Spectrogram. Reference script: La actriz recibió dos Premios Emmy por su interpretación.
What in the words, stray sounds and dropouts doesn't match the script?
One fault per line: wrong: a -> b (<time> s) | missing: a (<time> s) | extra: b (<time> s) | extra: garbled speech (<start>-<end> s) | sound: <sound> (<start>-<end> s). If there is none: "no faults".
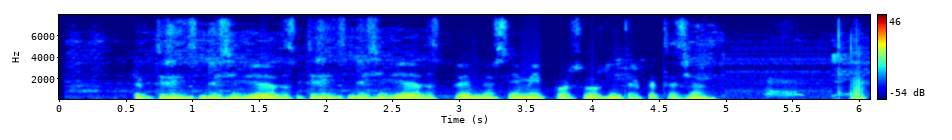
extra: actriz recibió dos (1.8 s)
sound: bark (5.3-5.6 s)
